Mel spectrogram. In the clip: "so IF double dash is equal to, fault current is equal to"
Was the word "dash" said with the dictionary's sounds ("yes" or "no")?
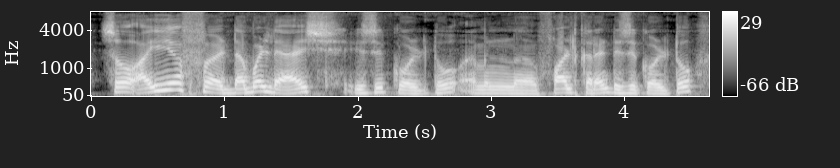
yes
